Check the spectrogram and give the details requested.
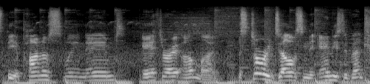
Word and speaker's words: Aetherite Online: Okay, let's take a moment and just pronounce that out because that's a common question that I get. Aetherite Online.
